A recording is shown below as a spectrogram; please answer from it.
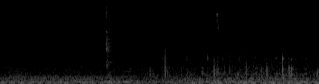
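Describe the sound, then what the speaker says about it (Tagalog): Beef tapa simmering in water and oil over low heat in a pan, a steady soft bubbling and sizzling with a few sharper pops and crackles, close and continuous with no talk. "Ang pagpiprito ko pala ng tapa, ilalagyan ko muna siya ng tubig at mantika at pakukuluin natin ng mahinang apoy"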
